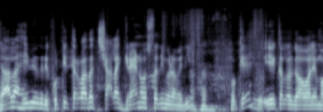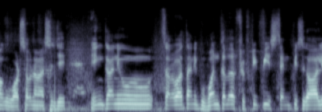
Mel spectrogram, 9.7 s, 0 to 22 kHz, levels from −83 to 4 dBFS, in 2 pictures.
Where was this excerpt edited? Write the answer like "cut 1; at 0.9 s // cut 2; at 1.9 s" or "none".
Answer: cut 1; at 3.8 s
